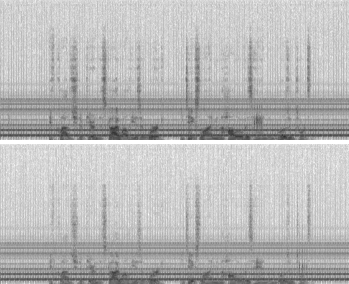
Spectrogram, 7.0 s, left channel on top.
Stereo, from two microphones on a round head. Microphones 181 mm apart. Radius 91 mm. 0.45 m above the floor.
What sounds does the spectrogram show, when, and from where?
1.0 s a man speaking: 55° left (ahead or behind), 2 m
